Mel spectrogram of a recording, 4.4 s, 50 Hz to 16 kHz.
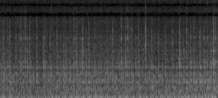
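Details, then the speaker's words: Toyota Kluger at 331,000 km, sitting for years, first start on about 10 litres of fresh fuel: fires right up, then uneven knocking about three to four a second over a rough idle; engine sounds unhealthy, smells cooked, knock undiagnosed. "wow let's take this off watch the fired right up but she doesn't sound very healthy at all"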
